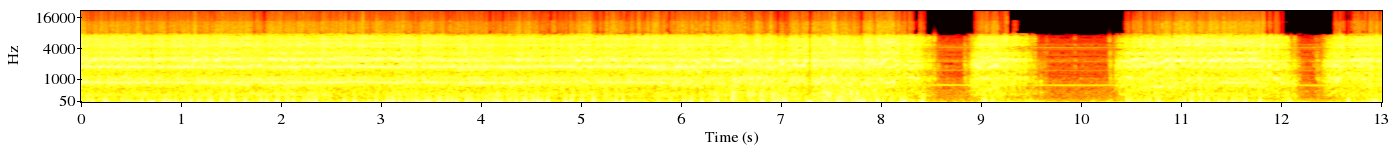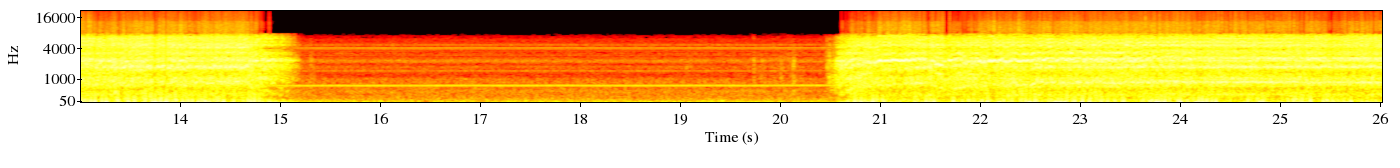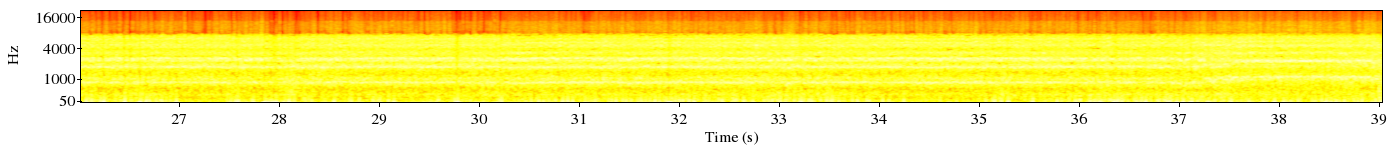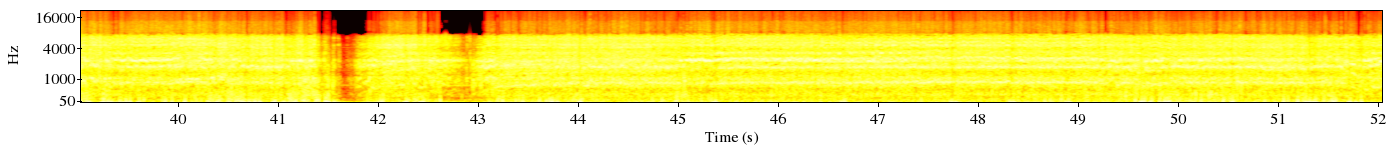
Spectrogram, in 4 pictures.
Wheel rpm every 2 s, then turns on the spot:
240, 230, 230, 190, 60, 120, 130, 120, 0, 0, 100, 200, 230, 230, 230, 230, 230, 230, 240, 280, 190, 110, 210, 220, 230, 220.
none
